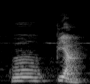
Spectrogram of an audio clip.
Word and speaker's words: kupiang: Nama lainnya kupiang. Oke? Kupiang. Jangan bacanya jangan piang, tapi bacanya piang. Lebih cepat ya teman-teman ya.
